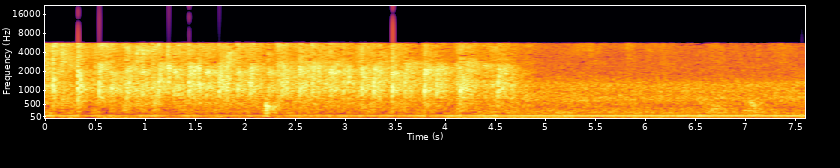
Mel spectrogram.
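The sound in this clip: An audience applauds to welcome a speaker at a reading. Dense clapping lasts about five seconds, then thins and fades over a steady low hum.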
